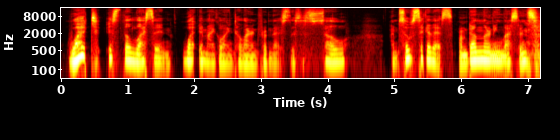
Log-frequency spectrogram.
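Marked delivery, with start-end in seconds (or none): none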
